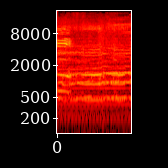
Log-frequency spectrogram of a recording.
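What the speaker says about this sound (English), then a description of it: "wow, chickens are keeping some noise guys" Chickens in the farming game Farming Simulator 25 give a short burst of layered clucking and squawking, close and fairly faint, with no talk over it.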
